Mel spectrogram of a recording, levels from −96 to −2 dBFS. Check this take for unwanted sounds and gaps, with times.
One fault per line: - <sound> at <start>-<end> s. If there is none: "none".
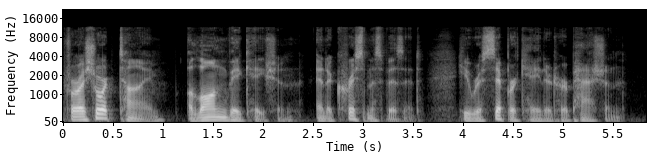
none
